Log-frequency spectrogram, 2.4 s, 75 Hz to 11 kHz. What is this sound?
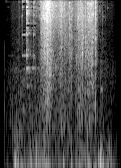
Broken glass shuffled and gathered on a felt mat. Close miked with Rode NT-5s in X-Y configuration. Trimmed, DC removed, and normalized to -6 dB.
